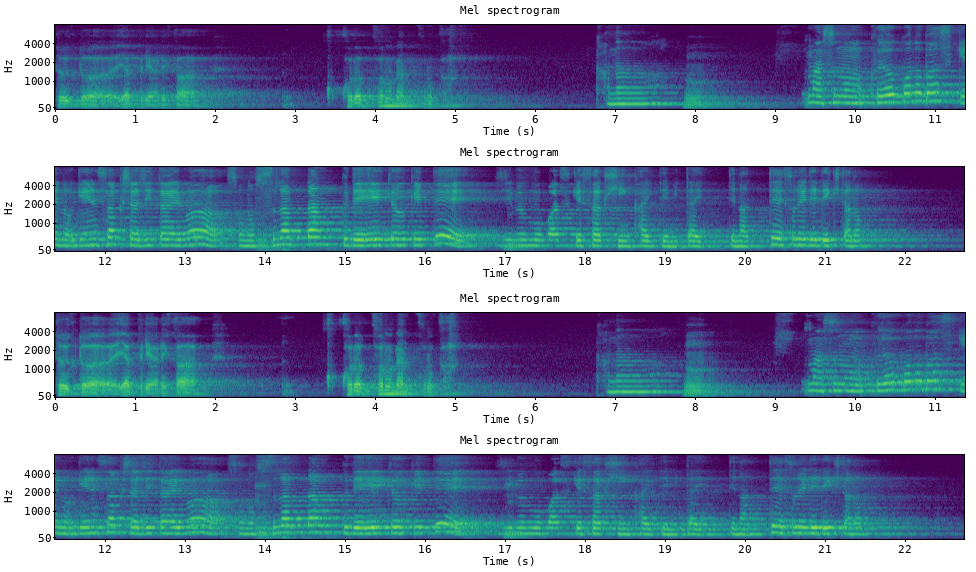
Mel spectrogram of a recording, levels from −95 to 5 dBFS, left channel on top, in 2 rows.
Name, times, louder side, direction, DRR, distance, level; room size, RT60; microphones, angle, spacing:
voice 1, 0.0-1.8 2.8-3.0 3.4-5.0 7.8-8.3 13.9-14.1 17.0-17.3, right 3 dB, 80° right, 12 dB, 1.0 m, -26 dB
voice 2, 6.8-7.6 9.3-16.6 16.9-19.5 19.8-21.4, equal, 45° left, 6 dB, 2.0 m, -23 dB
30.0 x 18.0 x 9.6 m, 2.7 s
head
